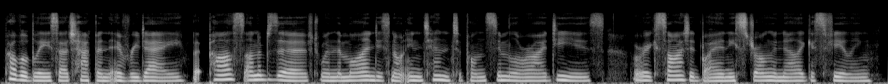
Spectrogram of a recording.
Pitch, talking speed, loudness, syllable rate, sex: 180 Hz, 160 wpm, -18 LUFS, 5.3 syllables/s, female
